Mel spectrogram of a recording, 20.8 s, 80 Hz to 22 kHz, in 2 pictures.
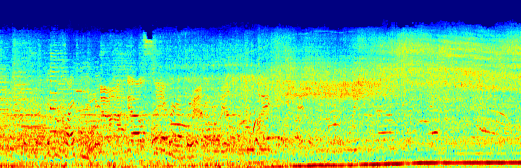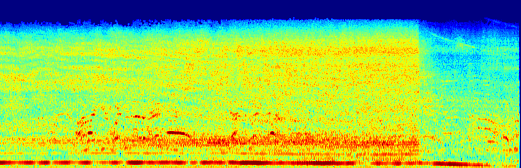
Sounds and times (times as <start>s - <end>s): Speech: 0.3s - 10.3s, 11.7s - 14.3s, 14.9s - 16.8s, 19.3s - 20.8s.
